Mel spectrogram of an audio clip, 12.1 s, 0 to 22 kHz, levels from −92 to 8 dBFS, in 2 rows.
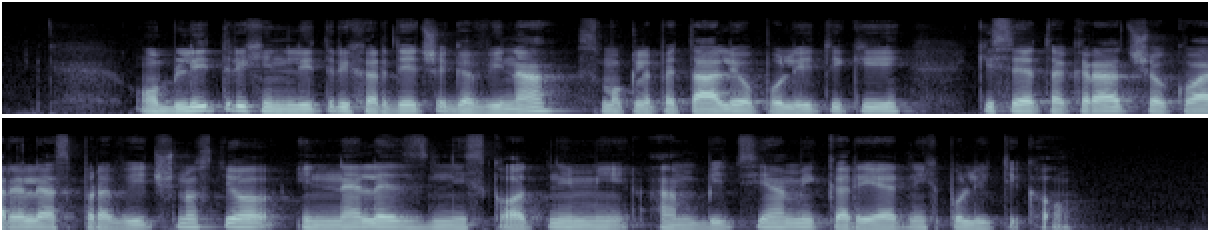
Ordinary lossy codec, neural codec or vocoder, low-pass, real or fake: none; none; none; real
